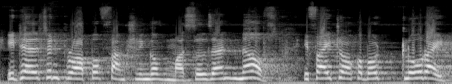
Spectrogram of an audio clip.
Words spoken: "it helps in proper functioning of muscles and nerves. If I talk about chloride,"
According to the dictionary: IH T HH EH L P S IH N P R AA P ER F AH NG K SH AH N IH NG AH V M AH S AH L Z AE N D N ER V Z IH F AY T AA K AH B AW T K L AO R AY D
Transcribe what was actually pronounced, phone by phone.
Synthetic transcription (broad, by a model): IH T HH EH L S IH N P R AA P ER F AH NG K SH AH N IH NG AH V M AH S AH L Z AE N D N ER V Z IH F AY T AA K AH B AW T K L AO R AY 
